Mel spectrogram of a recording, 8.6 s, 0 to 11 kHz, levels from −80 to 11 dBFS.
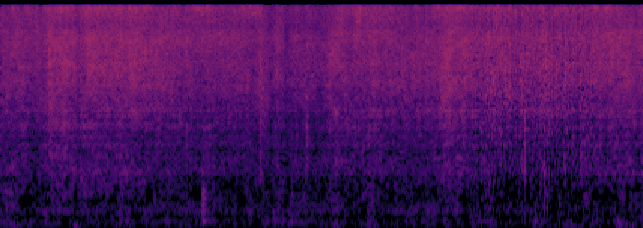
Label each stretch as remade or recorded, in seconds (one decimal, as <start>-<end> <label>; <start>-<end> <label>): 0.0-6.3 remade; 6.3-7.9 recorded; 7.9-8.6 remade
